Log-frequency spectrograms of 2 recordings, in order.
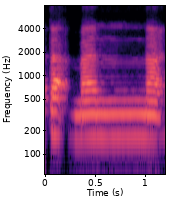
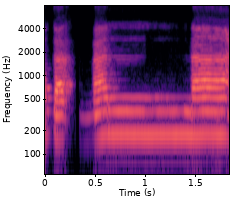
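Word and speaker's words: تأمنا: sukunkan, asalnya adalah dhammah, maka kita berikan isyarat dengan kedua bibir. Jadi kita baca malaka la ta'manna ala Yusuf. Ta'manna, seperti itu. Man, berhenti sebentar, man, majukan, kembalikan, na, seperti itu.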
